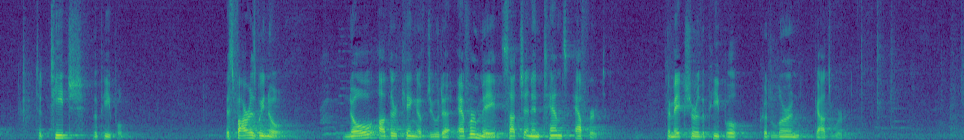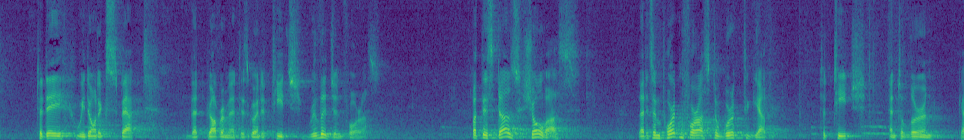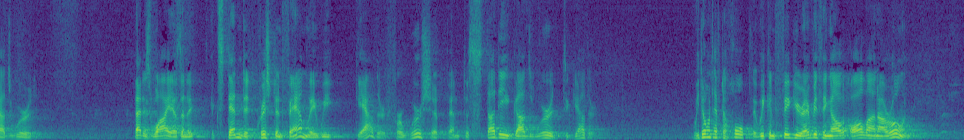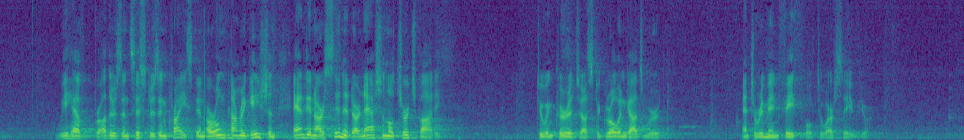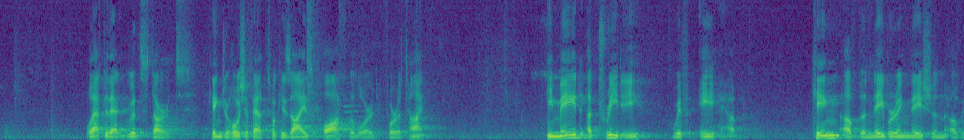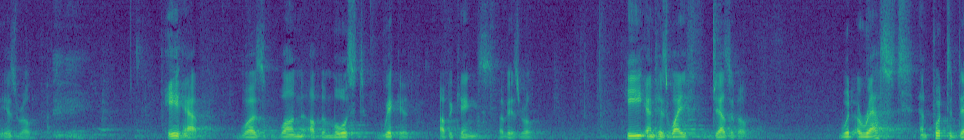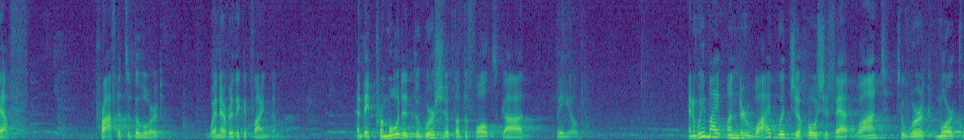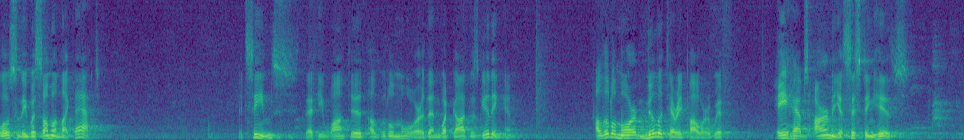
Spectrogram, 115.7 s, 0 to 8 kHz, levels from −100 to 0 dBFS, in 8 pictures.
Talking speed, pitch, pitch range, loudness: 125 wpm, 120 Hz, 100-140 Hz, -25 LUFS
